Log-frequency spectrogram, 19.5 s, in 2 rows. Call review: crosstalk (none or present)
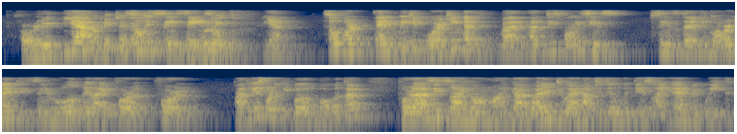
present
